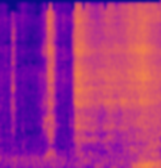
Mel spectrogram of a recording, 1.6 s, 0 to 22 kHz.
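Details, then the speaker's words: Volvo V40 after repair of abnormal noise from the auxiliary belt vibration damper pulley, restarted to confirm: brief crank, engine catches cleanly and settles into steady even idle with no rattle or knock; earlier noise gone. "നമ്മൾ start ചെയ്തു. ശ്രദ്ധിച്ചാൽ മതി, നമ്മൾ നേരത്തെ കേട്ടാ ആ നോയ്സൊന്നും ഇപ്പോൾ വെഹിക്കിളൊക്കെ ഉണ്ടാവില്ല."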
